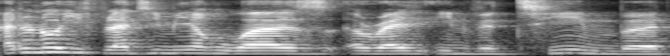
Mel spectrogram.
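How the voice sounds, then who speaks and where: A man with a French accent talks at a fairly slow pace. His pitch is fairly high and his intonation fairly even. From France. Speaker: inline skating youtuber. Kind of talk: live stream Q&A. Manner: casual, many fillers and restarts.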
